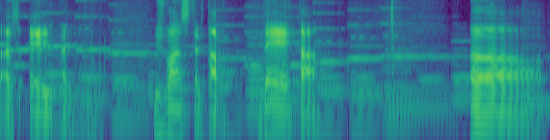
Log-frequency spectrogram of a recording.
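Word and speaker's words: データ: Uh notice that uh for words uh from English usually uh a the a sound straight up became long a uh we didn't even keep it uh with the e uh in writing uh straight up became long a directly unlike words of uh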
